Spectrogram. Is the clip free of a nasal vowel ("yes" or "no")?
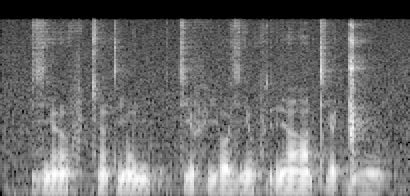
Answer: no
